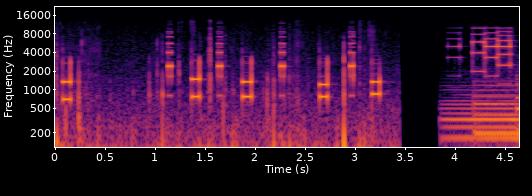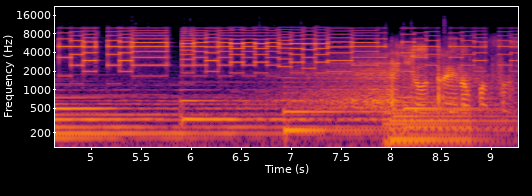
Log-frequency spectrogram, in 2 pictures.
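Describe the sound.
A phone call being placed: a quick run of electronic dialing beeps, a brief silence, then a bright, continuous ringtone melody of stacked repeating tones at a loud, even level.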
